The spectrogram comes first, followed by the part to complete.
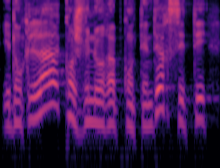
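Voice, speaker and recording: A man's voice: on the high side, fast talker. A young adult man, a guest who is a battle rapper and slam poet, telling his story in a casual interview and acting out the scenes he remembers. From Africa, grew up partly in Ethiopia. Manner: animated storyteller, acts out scenes, bursts of laughter.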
